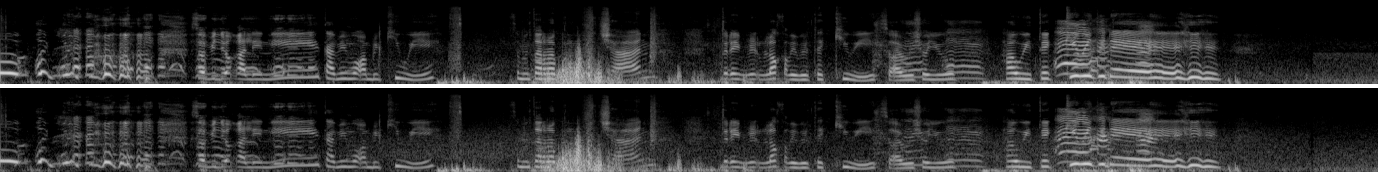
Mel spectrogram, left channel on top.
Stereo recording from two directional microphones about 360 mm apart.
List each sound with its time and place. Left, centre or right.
0.0 s snicker: centre
5.1 s speech: centre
